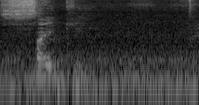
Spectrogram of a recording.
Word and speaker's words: psyche: you know puke but the p is silent it's where we get the word psyche and psyche for us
